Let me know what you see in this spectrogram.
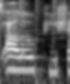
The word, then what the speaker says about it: alopecia: I think you're saying it correctly. It's alopecia. And I know a lot of people who suffer from this.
